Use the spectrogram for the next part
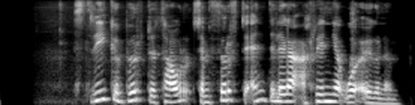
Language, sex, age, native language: Icelandic, female, 40-49, German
